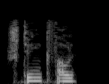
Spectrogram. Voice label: "stinkfaul", German; adjectives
